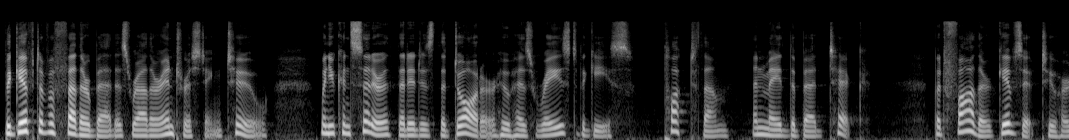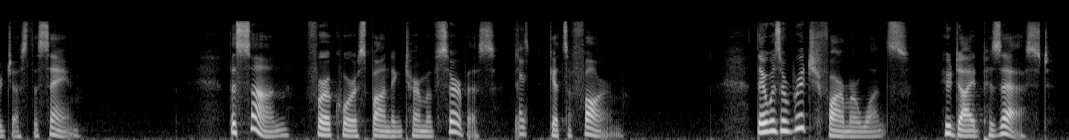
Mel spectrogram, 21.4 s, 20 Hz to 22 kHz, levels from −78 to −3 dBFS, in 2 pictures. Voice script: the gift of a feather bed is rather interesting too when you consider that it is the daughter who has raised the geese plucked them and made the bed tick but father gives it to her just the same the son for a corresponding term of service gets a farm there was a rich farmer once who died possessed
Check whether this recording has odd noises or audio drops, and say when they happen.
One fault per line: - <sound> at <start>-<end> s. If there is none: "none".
- laugh at 15.8-16.0 s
